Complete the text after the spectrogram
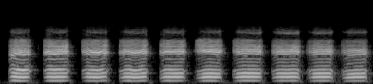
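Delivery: high chirping bird calls, repeated; squawking bird call; imitating a bird. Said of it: "a bird starts going".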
